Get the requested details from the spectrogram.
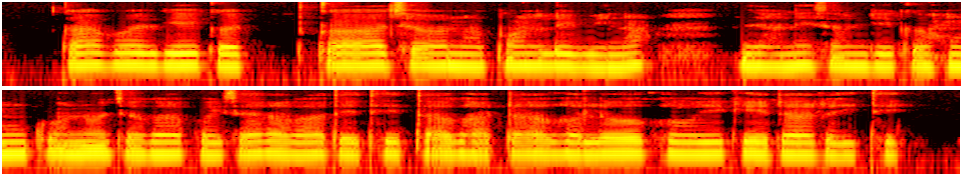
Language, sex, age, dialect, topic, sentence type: Chhattisgarhi, female, 51-55, Eastern, banking, statement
